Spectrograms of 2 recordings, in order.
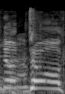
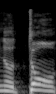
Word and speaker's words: Nothomb: consacré tout un dossier qu'on doit prononcer le b de votre nom absolument je fais tout ce que je peux pour que ce bel se prononcer et ça finit par marcher et oui amélie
